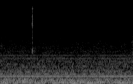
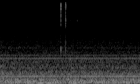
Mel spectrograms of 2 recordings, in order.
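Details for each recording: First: on, off, on, off. Dengar eh. Bila off tu dia satu klik aje on klik off satu klik. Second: Okey ni lagi satu contoh injector yang ada problem. Dengar bunyi dia baik-baik. Ni on dan off. Dengar off dia ada dua klik.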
